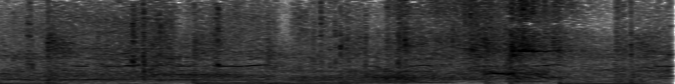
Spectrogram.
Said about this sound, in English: Oh, there's a skid! Oh, and there's a wreck! The cars are piling up!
